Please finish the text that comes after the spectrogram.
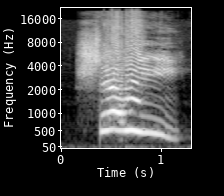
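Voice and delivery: high, very loud panicked cry; panicked gasp. Acted. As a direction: cry out the forgotten crab's name in panic. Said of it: "gasped Sam".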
